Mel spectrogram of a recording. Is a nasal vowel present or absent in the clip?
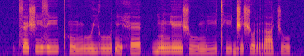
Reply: present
